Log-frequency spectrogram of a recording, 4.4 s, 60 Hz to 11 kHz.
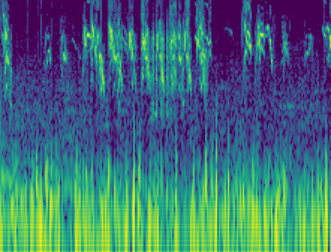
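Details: Sparrows flocking onto a hand to be fed at a Tenmangu shrine, recorded 18 March 2024; dense overlapping high chirps and squawks from many birds, with handling and low rumbling noise beneath.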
